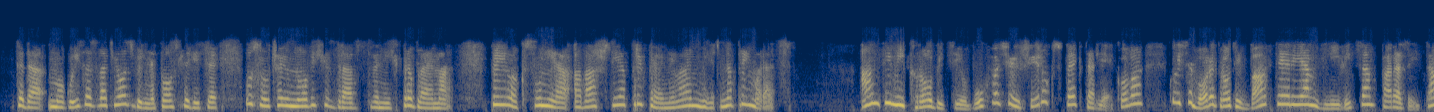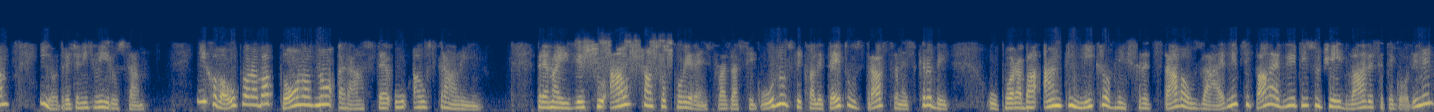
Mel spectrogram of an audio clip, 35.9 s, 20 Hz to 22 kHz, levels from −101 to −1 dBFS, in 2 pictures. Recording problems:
garbled, watery; badly
muffled; slightly; fading above 4 kHz
crackling; noticeable; from 25 to 26 s; 10 dB below the speech

